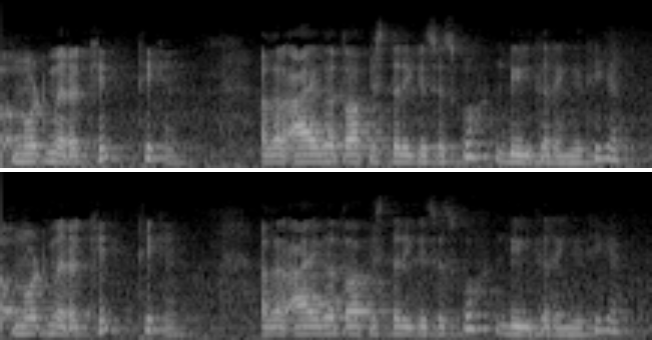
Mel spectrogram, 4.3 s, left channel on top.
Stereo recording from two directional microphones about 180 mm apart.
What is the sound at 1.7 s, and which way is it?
Speech, 30° left (ahead or behind).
